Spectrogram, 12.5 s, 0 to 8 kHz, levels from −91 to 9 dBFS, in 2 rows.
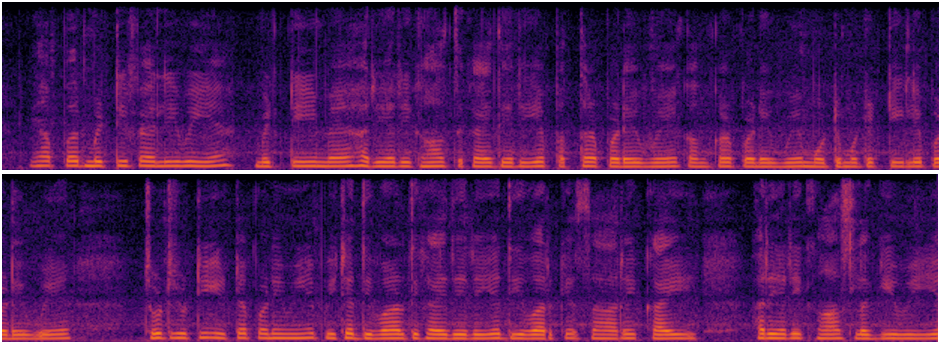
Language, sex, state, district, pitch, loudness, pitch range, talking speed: Hindi, female, Chhattisgarh, Raigarh, 195 Hz, -26 LUFS, 185-205 Hz, 230 wpm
